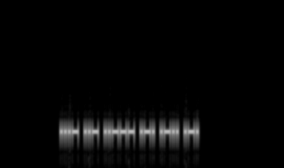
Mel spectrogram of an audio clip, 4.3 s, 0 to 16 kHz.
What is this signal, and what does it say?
Morse code, heard as a keyed tone, about 40 wpm, 700 Hz. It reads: VU2RLR
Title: DXCC-100 Call Signs - 6 Characters - Repeated 3x - 40wpm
